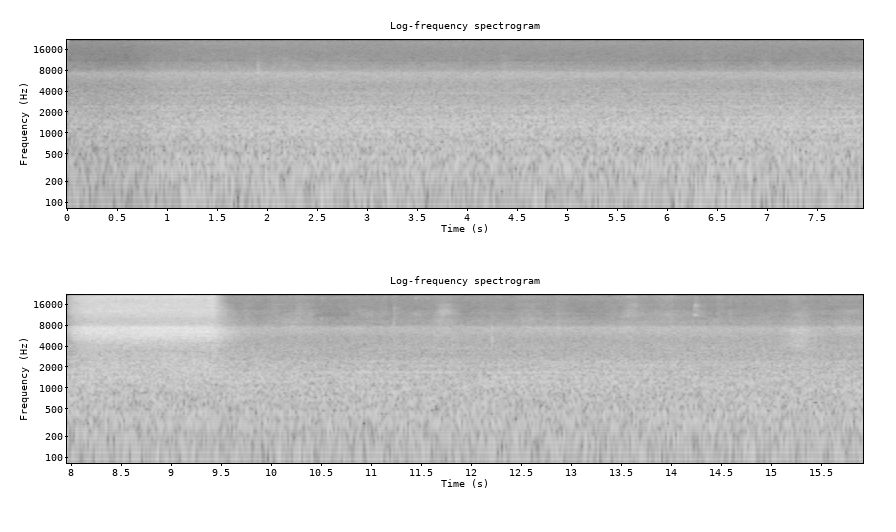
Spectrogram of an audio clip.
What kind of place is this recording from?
subway train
